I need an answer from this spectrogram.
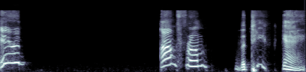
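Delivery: high, bouncy voice. Telling a made-up story, voicing a grinning talking tooth: Timmy the Tooth voice. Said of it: "And he goes".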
